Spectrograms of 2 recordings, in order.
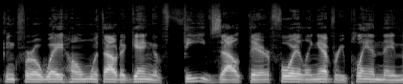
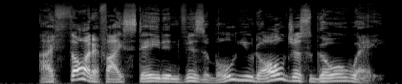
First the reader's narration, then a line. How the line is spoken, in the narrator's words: grumbled the dragon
